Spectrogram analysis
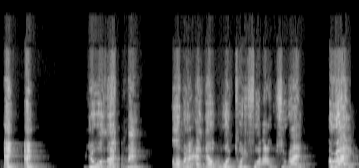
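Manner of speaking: high, loud mock Trump voice. Mocking Trump's campaign promise to end the war. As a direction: ham up a boastful candidate promising. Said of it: "talking about the war with Ukraine".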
